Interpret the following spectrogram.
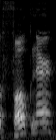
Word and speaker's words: Faulkner: Pro okay so like Gary uh folkner that's how you say his name Gary Faulkner uh Jr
